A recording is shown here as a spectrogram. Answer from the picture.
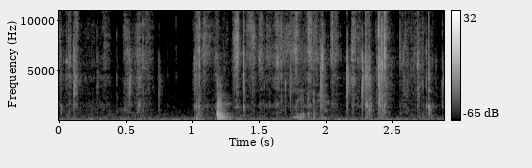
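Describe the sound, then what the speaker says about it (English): Adhesive tape being pressed and smoothed down onto plastic straws, giving close, irregular crinkling and crackling with small tearing-like bursts scattered throughout. "So just go along and press the tape down."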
